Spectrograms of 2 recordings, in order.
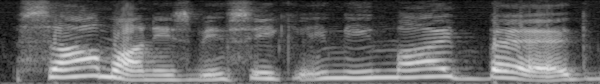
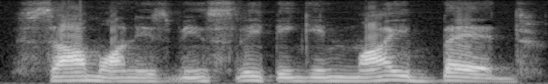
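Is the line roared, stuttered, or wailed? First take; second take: wailed; roared. First: It is wailed in Mama Bear's voice. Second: It is roared loudly in Papa Bear's voice.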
